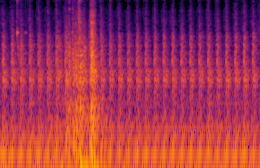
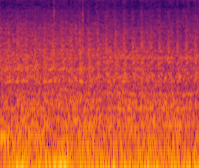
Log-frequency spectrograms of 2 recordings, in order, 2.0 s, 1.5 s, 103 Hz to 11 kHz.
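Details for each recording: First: Austin 7 or Riley 9 pre-war car, warm, with 3 litres of fuel: steady chuffing crank, a brief surge, then dies without restarting; owner suspects the fuel level is too low. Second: Pre-war car engine, either an Austin 7 or a Riley 9, at full temperature after warming up under load: low, even idle putter with no knocks or misses; oil pressure is down about 5 psi, which is normal.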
